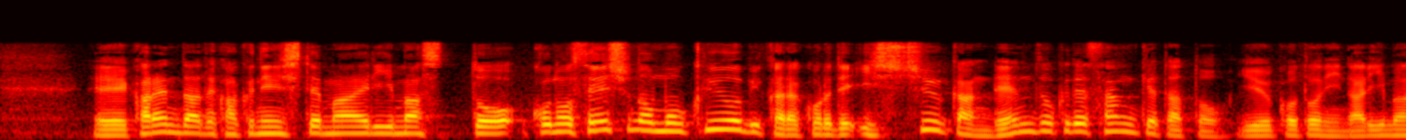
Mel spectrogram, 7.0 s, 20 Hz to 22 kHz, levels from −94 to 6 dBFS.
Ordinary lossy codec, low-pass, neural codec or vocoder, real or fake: none; 7.2 kHz; none; real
